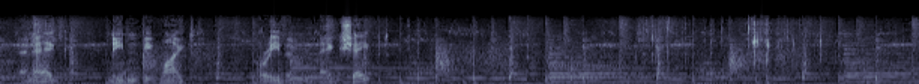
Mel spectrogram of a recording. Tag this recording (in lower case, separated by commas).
music, speech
